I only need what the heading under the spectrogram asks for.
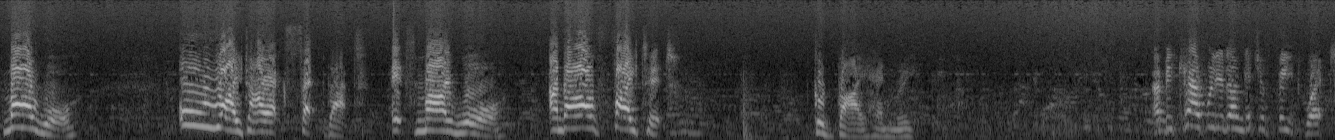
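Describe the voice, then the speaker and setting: A woman's voice: sits high, sing-song, slow, long pauses, heavily acted. An actress playing a bitter, scornful, fiercely independent British woman in a 1970s radio drama, with a cutting, sardonic manner. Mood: angry, defiant. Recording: dull, noisy old radio recording.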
